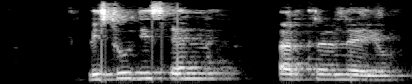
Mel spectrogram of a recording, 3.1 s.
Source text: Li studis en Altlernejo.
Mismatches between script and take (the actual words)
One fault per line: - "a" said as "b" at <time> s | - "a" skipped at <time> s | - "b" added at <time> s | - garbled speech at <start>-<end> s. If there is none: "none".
none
